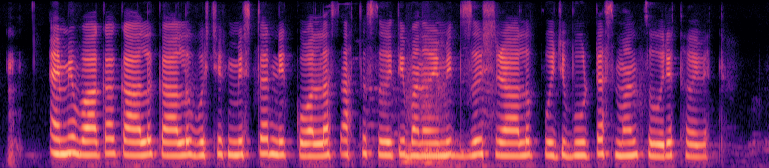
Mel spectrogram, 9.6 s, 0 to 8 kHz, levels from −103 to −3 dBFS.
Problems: none marked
